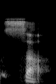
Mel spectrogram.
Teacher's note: നാവിന്റെ കൂർത്ത അറ്റത്തിന് മുകൾഭാഗം രണ്ടു വരി മുൻപല്ലുകൾക്കിടയിൽ പിന്നിലായിട്ട് വെക്കുന്നു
